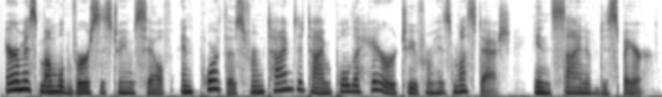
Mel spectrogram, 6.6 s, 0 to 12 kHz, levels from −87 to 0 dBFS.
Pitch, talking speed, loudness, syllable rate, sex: 195 Hz, 210 wpm, -17 LUFS, 5.4 syllables/s, female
